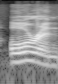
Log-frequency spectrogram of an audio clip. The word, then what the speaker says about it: Orin: And then I got one from Aaron from Ohio for 20 bucks. Orin, sorry, Orin from Ohio because he has in parenthesis, the spelling, the pronunciation rather, the phonetics.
